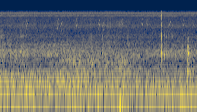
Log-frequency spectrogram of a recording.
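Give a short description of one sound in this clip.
A dog sniffs at the grass close by.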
